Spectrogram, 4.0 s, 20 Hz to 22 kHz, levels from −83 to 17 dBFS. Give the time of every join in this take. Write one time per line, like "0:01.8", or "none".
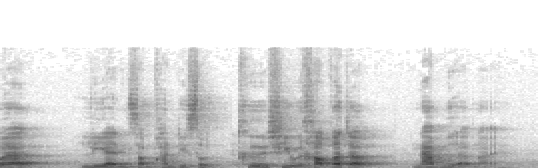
0:01.7
0:03.0

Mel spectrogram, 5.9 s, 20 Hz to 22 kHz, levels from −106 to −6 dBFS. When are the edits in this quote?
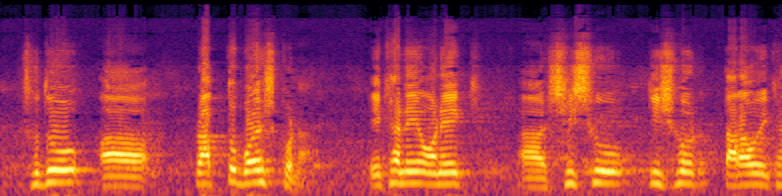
none

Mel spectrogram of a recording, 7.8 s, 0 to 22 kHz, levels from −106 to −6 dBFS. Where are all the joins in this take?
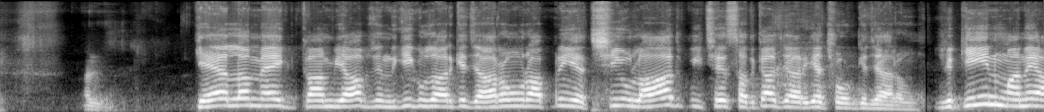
0:06.9

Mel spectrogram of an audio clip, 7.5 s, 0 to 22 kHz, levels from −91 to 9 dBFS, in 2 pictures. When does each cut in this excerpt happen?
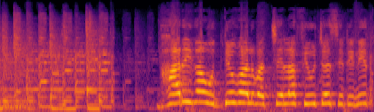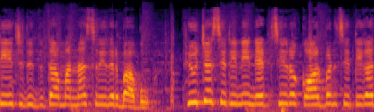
0:01.0

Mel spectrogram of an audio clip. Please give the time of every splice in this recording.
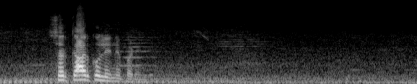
none

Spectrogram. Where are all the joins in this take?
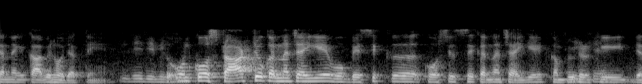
none

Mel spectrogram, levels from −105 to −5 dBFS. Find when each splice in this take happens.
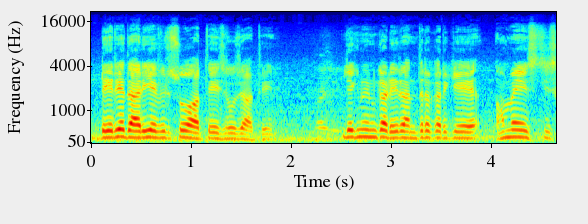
none

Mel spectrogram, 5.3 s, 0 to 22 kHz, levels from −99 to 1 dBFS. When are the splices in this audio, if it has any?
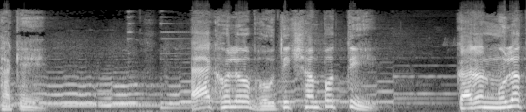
0:03.9

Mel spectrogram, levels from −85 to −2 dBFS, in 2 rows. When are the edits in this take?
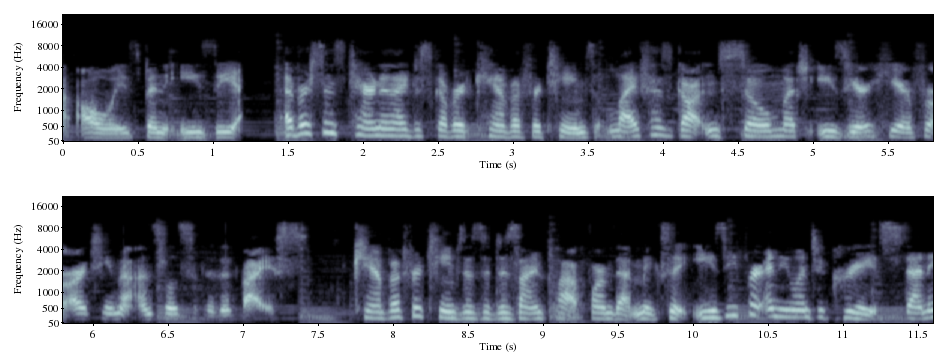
0:01.2
0:07.7

